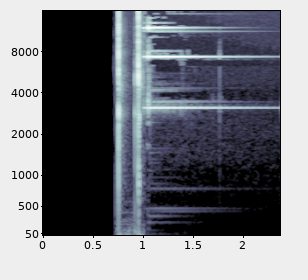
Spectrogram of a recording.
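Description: Subscribe-button sound effect: two quick mouse clicks about three-quarters of a second in, then a high, bright bell ding that rings out and fades away.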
